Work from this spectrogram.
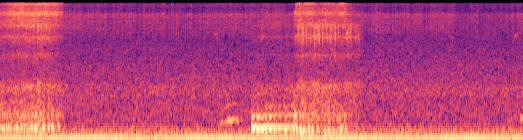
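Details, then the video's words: Pet cat Blynken asleep in a lap, giving two raspy snoring breaths with a brief whistling note between them, against a constant low hum. "Blynken snore-purring"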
